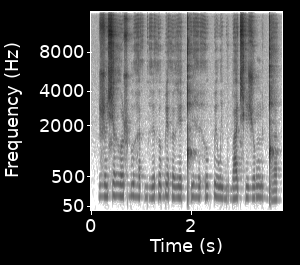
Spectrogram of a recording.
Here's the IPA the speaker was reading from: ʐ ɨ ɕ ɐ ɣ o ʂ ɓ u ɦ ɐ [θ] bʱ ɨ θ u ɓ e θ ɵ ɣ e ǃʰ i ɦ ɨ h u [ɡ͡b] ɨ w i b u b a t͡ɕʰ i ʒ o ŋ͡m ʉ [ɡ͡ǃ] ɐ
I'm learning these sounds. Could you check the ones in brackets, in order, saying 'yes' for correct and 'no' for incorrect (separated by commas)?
yes, no, yes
